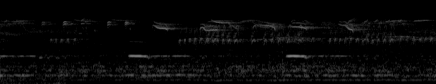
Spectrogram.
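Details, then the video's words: In forest in spring by day, a Eurasian pygmy owl sings single clear, mellow whistles about a second and a half apart, nearly drowned out by busy high chatter of crested and other tits agitated by its presence. "In the video, you can hear pygmy owl song, but also you can hear all the other birds that were very disturbed by its presence."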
